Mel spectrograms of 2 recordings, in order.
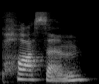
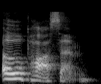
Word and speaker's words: opossum: so some people say possum some people say osum both are correct it's like tomato tomato so oasum is how I'm going to pronounce it in this But same thing as a possum.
